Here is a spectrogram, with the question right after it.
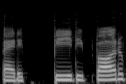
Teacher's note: your tongue is just up touching the top of your mouth really really fast and it's just a quick little tap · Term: flap T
